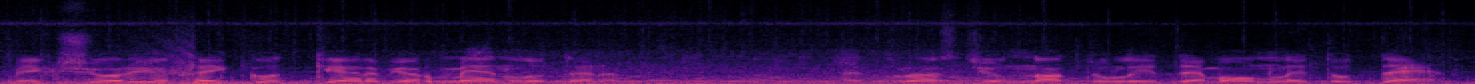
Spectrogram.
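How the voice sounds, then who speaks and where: An actor playing a stern, composed Soviet army colonel with a Russian accent, giving measured orders in a military video game. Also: male voice, medium pitch, over loud music, close to an everyday voice. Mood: composed, commanding. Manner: authoritative, measured, commanding. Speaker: military commander character. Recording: battle gunfire noise behind voice. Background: gunfire, artillery and vehicles.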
